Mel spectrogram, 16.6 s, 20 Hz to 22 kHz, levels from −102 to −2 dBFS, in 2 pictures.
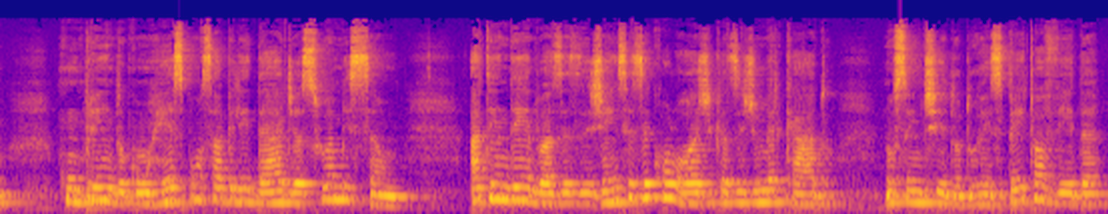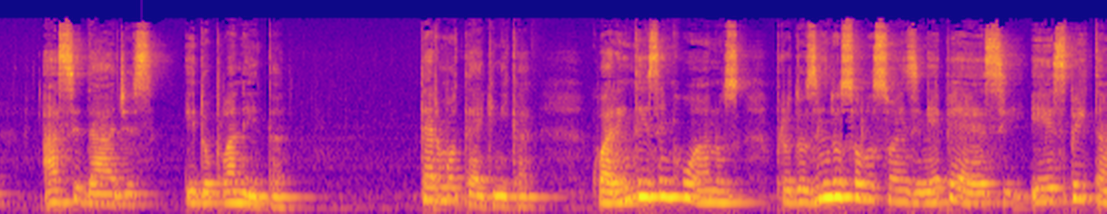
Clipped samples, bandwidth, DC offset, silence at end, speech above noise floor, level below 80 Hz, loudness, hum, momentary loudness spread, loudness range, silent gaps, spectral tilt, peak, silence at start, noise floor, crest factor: under 0.1%; 16 kHz; under 0.1%; 0 s; 36 dB; -60 dBFS; -17 LUFS; none; 14 LU; 6 LU; none; -3.5 dB/octave; 0 dBFS; 0 s; -54 dBFS; 18 dB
